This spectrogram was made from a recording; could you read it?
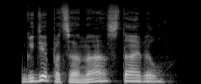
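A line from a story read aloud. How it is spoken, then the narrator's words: Lazy question. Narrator (Russian): лениво спросил я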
